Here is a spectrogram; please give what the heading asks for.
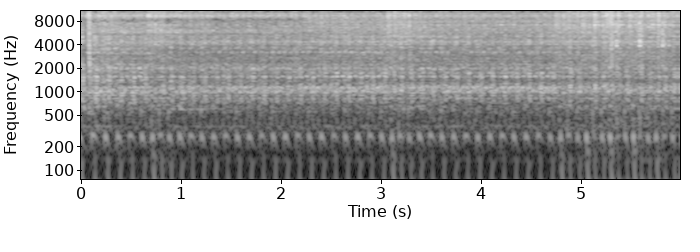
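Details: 1986 John Deere 330 garden tractor diesel, found in woods, started after bleeding fuel lines with glow plugs removed and throttle low; steady rapid chuffing as it turns over and catches on its own: diesel engine starting.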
